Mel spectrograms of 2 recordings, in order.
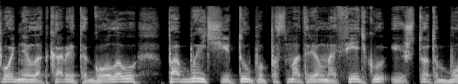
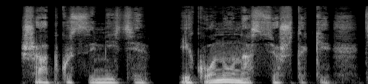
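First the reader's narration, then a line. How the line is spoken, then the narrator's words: Quiet. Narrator (Russian): тихо сказала она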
